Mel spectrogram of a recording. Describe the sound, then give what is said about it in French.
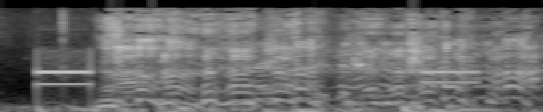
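A telephone keypad tone from a key accidentally pressed by a cheek during a call: one short, clear dual-pitch beep at the start, followed by people talking. “je pense que ton énorme joue est en train d'appuyer sur toutes les touches.”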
